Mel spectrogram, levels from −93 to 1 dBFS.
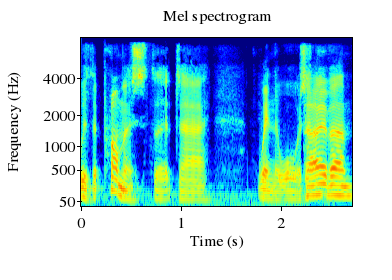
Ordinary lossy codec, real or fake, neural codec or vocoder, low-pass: AAC, 48 kbps; real; none; 7.2 kHz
